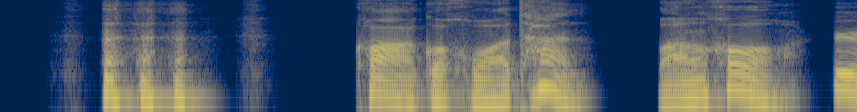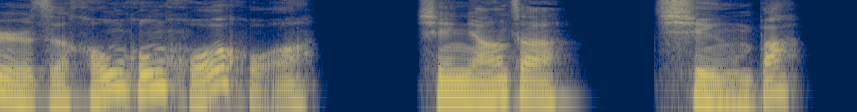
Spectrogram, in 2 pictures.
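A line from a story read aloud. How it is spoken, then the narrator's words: Laughing. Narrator (Chinese): 苍小木笑道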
